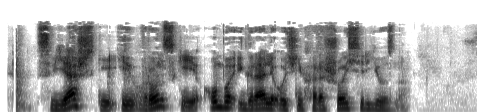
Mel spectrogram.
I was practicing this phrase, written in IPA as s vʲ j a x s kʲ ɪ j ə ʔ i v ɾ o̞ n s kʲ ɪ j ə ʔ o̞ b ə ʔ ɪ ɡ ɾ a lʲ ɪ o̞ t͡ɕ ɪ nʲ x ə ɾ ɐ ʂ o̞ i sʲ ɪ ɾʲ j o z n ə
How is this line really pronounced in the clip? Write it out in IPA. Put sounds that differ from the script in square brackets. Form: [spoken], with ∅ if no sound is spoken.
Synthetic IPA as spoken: s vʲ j a [ʂ] s kʲ ɪ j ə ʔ i v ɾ o̞ n s kʲ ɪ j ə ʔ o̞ b ə ʔ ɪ ɡ ɾ a lʲ ɪ o̞ t͡ɕ ɪ nʲ x ə ɾ ɐ ʂ o̞ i sʲ ɪ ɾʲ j o z n ə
